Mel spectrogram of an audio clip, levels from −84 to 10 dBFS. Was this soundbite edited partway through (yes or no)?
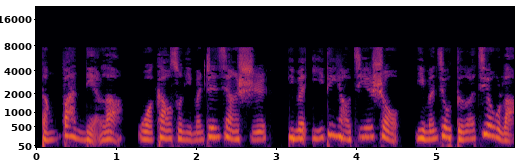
yes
